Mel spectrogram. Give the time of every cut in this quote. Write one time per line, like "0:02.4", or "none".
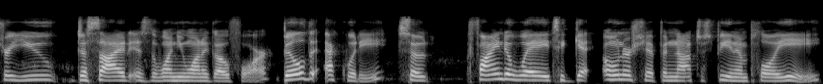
0:02.7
